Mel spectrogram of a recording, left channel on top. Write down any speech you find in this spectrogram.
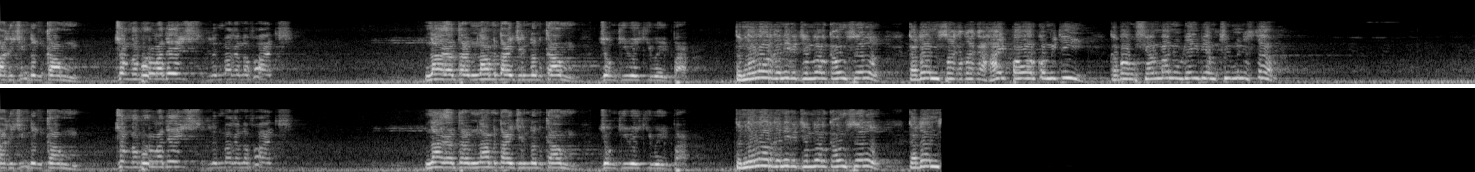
ke jingdon kam jong Bangladesh lembaga nafas naga tam nam ta jingdon kam jong kiwe pat tenolor gani ke General Council kadam sa kata ka High Power Committee kabau Sharman Uday yang Chief Minister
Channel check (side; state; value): right; drops out; at 9.5 s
